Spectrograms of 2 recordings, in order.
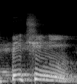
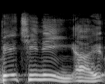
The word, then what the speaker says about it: Petinin: É Petinin, bem italiano mesmo. Petinin.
